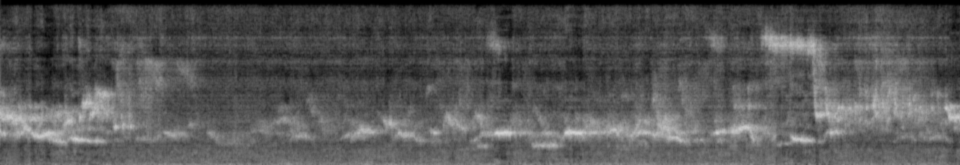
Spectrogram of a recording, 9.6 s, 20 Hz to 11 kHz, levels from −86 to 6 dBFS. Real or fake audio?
fake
